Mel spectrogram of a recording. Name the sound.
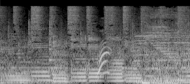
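dogs barking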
